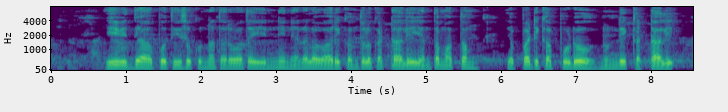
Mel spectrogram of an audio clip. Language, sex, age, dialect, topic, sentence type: Telugu, male, 18-24, Southern, banking, question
